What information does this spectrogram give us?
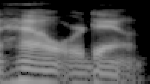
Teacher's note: Jaw drops open for the a start. Then simultaneously the jaw starts closing while the lips round into that relaxed ooh shape · Okay, this one starts in the exact same low, relaxed ah place as the I diphthong just did, but its destination is different. It ends in the high schwa position, the U sound from book.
